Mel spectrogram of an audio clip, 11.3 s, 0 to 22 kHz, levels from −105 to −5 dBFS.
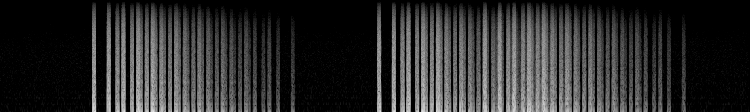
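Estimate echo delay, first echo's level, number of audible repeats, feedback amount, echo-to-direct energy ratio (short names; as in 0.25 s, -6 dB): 0.35 s, -8.0 dB, 5, 51%, -6.5 dB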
